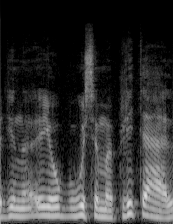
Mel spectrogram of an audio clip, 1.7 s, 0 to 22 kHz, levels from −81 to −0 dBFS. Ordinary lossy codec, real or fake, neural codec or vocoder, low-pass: AAC, 64 kbps; real; none; 14.4 kHz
